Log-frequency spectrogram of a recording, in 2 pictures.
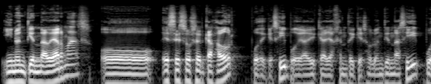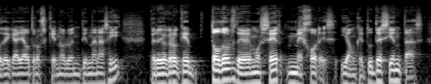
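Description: A man in his forties with a low voice and a Castilian Spanish accent hosts a podcast conversation. He speaks in a measured, argumentative flow, posing questions to himself, recorded close on a studio microphone. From Spain. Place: small indoor podcast studio. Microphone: close boom-arm studio microphone.

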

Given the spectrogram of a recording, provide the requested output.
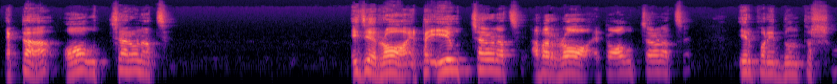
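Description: High-voiced man teaching a spelling lesson. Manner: repeats and drills points, asks and answers own questions. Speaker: Bengali language teacher.

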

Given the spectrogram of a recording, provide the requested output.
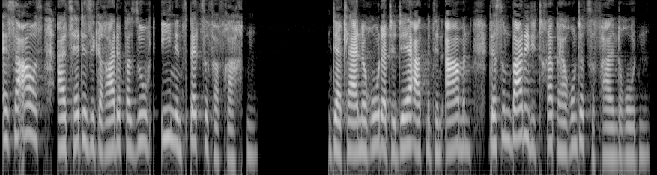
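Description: A woman reading a novel aloud in first person, steady and expressive. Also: fairly high pitch. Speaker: audiobook reader. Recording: dull lo-fi recording.

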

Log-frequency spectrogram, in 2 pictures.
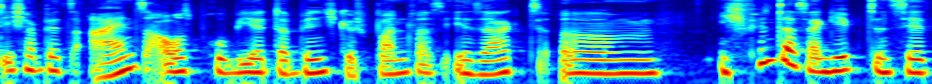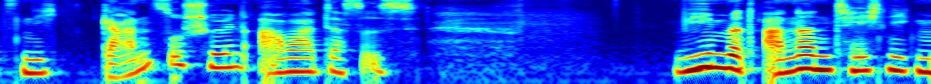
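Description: A chatty woman from Berlin, Germany, with a gravelly edge to her mid-range voice, works as a crafting vlogger. Sitting indoors at a table, she chats casually while crafting, rambling with many fillers and restarts.

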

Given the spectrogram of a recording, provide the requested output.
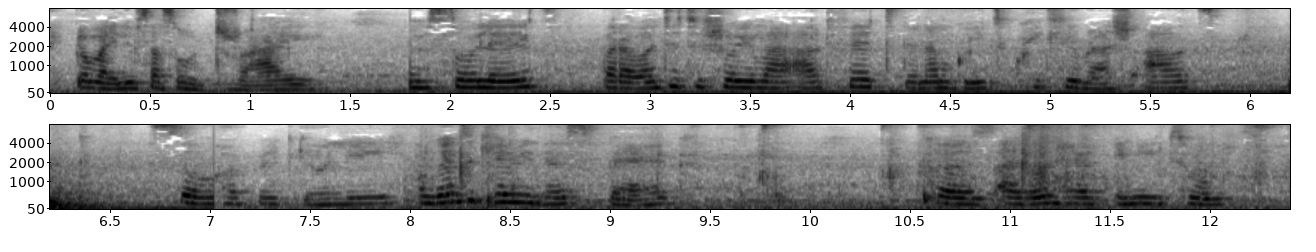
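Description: In a small dorm room, a young woman who vlogs as a student talks casually to a phone camera held at arm's length. Her voice sits in the mid-range, and her chat rambles with frequent self-corrections. She is a young adult, and there's background noise.

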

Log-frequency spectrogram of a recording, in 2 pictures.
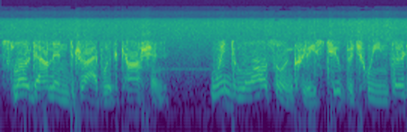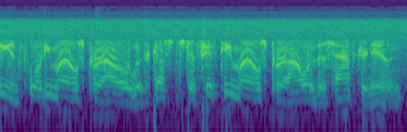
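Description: A synthetic text-to-speech male voice reads a scripted weather bulletin in a formal, impersonal announcing style. Its tone is very bright and sharp at a medium pitch, carried over a radio broadcast with faint hiss and poor audio.

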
